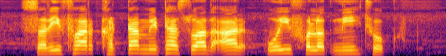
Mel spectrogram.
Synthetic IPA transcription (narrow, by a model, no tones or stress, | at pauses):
səɾipʰaɾkʰəʈːamiʈʰaswad̪aːɾkoipʰələt̪nit͡ʃʰoːk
